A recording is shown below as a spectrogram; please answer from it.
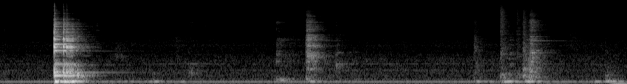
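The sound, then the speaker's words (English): A large mixing bowl being taken out and handled while baking peanut butter cookies: one sharp clunk followed by a few fainter knocks and clinks, over a steady low hum. “Let's bust out a large mixing bowl.”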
